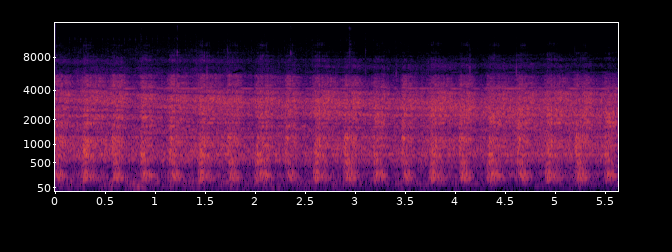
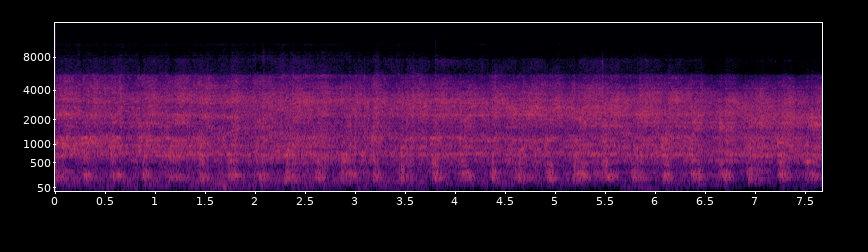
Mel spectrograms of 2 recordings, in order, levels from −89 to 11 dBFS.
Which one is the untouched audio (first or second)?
first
